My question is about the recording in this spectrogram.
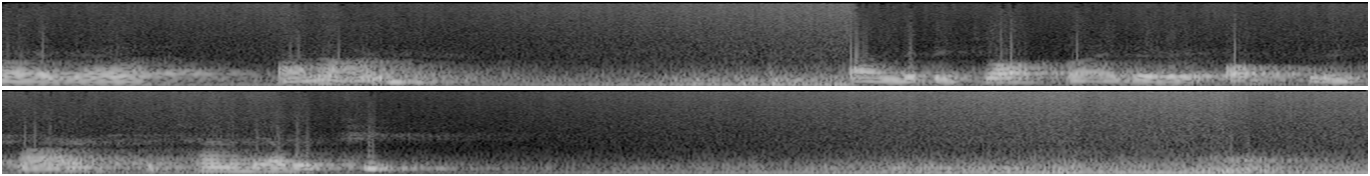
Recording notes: Apologies for the sound quality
